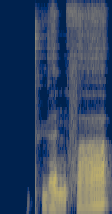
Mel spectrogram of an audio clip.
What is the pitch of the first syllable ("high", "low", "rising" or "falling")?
low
